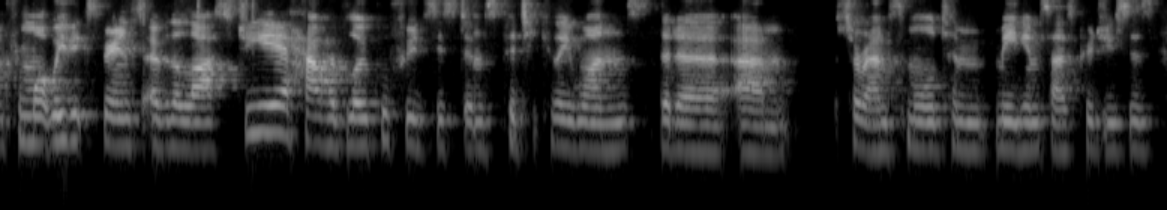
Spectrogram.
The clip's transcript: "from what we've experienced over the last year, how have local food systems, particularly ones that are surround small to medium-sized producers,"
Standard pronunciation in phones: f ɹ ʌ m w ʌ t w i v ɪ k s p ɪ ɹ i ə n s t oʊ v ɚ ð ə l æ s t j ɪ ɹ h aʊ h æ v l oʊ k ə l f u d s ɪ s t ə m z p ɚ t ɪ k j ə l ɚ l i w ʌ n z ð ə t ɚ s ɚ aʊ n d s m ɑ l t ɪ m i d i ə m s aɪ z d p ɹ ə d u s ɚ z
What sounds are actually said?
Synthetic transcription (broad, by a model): f ɹ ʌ m w ʌ t w i v ɪ k s p ɪ ɹ i ə n s t oʊ v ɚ ð ə l æ s t j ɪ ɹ h aʊ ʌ v l oʊ k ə l f u d s ɪ s t ə m z p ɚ t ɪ k j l l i w ʌ n z ð ə t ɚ s ɚ aʊ n d s m ɑ l t ɪ m i d i ə m s aɪ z p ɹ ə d u s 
